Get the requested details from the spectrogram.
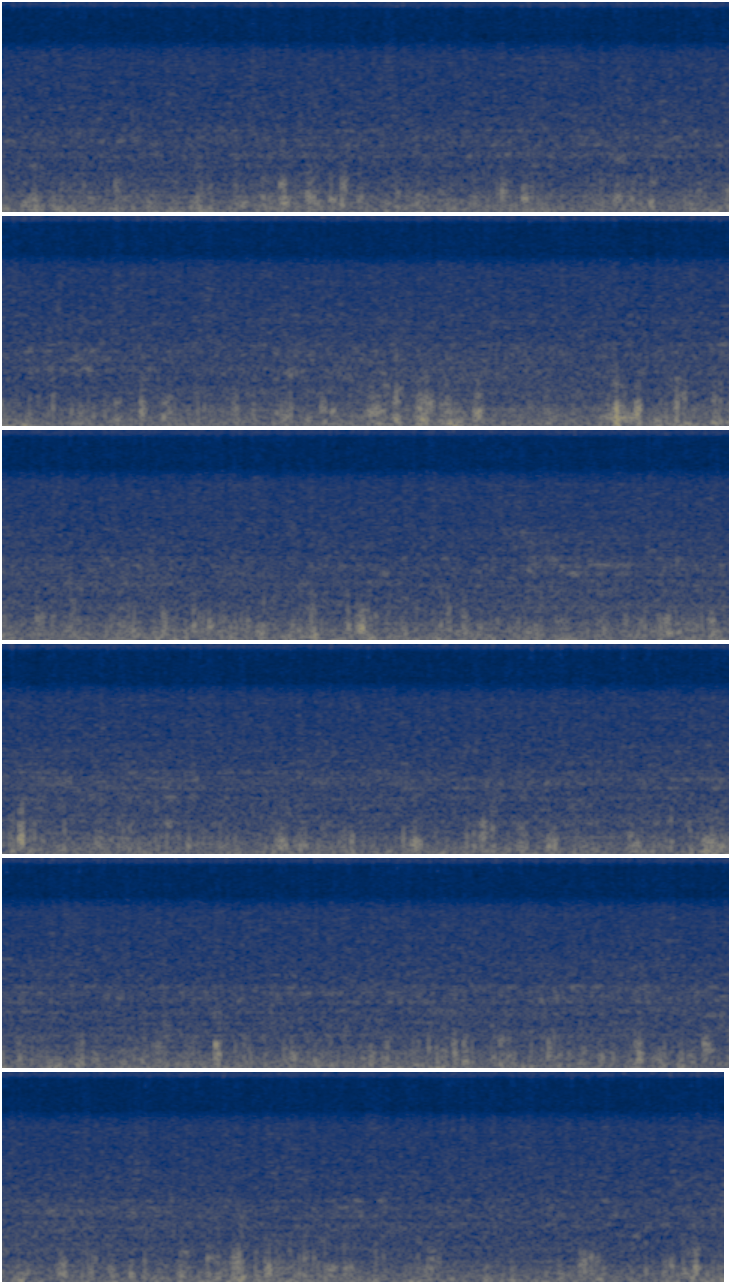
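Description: A car engine hums steadily with road rumble from inside a moving vehicle.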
